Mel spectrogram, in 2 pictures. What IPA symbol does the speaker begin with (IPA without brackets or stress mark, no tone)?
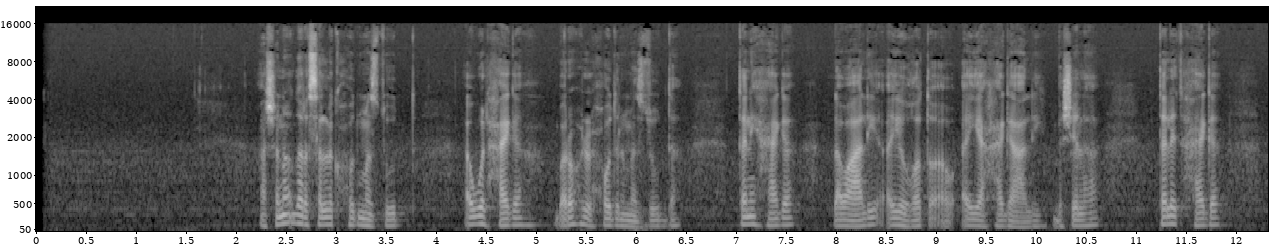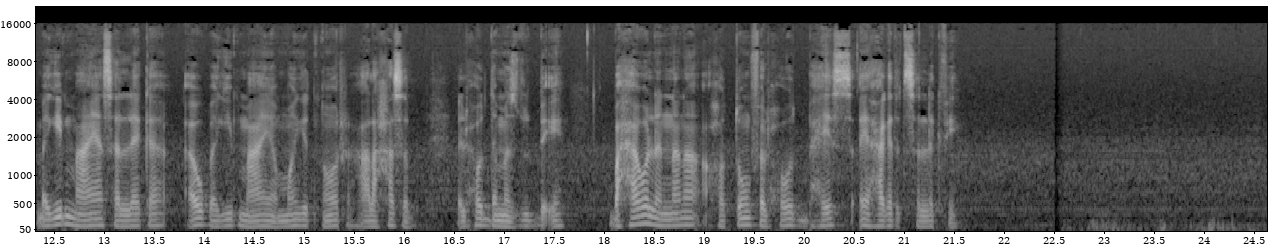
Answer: ʕ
